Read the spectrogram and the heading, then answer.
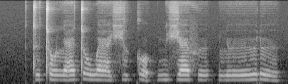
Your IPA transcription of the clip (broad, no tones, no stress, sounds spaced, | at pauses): t ɯ tʼ o l æ t o w æː ç ɯ k o | n ɯ ç æ f ø | l øː ɾ ø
